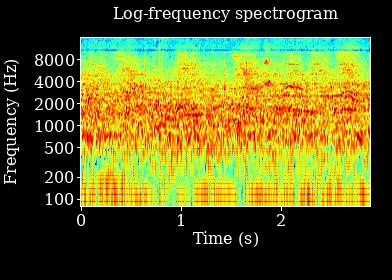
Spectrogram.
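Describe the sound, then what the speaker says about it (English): Dense, roaring crowd noise fills a packed arena during a tied NBA All-Star Game between the West and East, a steady loud wall of cheering with no clear breaks. "And this crowd is now very much into it."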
